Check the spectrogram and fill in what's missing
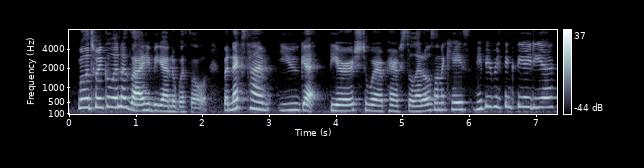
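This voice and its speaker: An audiobook reader, a woman with an ordinary middle pitch, reads a novel aloud in a relaxed, chatty manner. Every so often she pauses to make brief comments on the text.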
